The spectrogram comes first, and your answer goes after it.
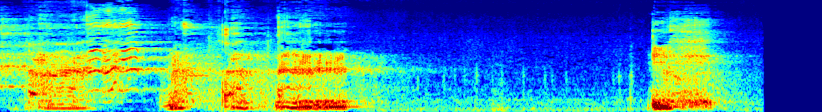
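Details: Mini pig walking around, giving four loud, rough, harmonic grunting squeals in quick bursts over about six seconds, each lasting under a second, with a quieter stretch between the third and the last.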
